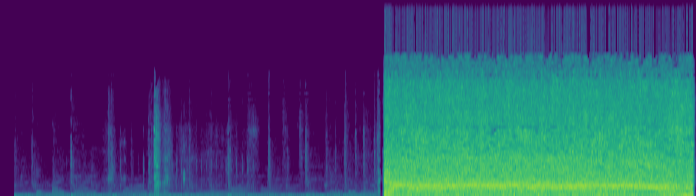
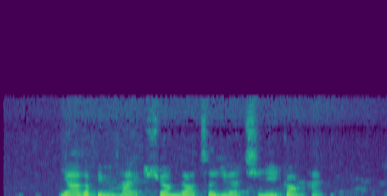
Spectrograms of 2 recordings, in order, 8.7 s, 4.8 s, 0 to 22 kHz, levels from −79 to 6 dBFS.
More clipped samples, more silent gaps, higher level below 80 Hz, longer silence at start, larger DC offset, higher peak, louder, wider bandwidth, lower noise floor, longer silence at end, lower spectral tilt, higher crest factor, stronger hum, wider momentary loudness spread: first, 0.4% vs under 0.1%; neither; first, -28 dBFS vs -48 dBFS; first, 1.9 s vs 0.75 s; neither; about the same, 0 dBFS vs -2 dBFS; first, -5 LUFS vs -20 LUFS; first, over 20 kHz vs 11.5 kHz; second, -44 dBFS vs -48 dBFS; second, 0 s vs 0.65 s; second, -2 dB/octave vs -6 dB/octave; second, 10 dB vs 18 dB; neither; second, 1 LU vs 12 LU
